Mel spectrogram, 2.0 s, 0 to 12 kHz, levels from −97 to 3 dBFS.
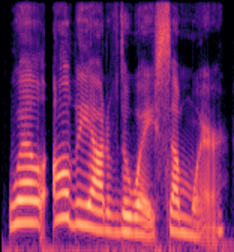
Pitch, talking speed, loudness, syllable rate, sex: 225 Hz, 245 wpm, -16 LUFS, 6.1 syllables/s, female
